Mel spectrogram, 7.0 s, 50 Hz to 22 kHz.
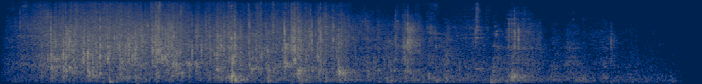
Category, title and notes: Sound effects > Human sounds and actions
30 people standing around a microphone eating an apple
